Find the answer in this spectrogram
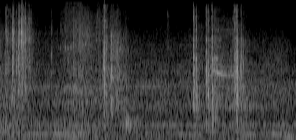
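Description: Still cameras' shutters clicking several times in short separate bursts, as press photographers shoot a signing.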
